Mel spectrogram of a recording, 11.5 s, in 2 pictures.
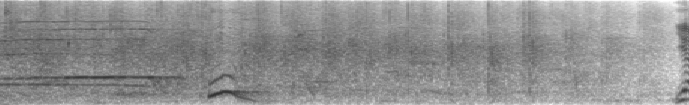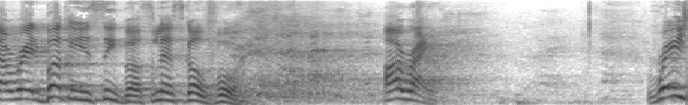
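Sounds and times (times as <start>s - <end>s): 
audience clapping: 0.0s - 6.0s
speech: 5.6s - 7.9s, 9.0s - 9.5s, 11.2s - 11.4s
laughter: 7.7s - 9.3s.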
